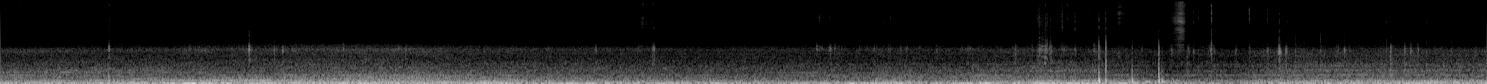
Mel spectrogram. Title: Driving w/ Bad Front Wheel Bearings - Humming Sound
